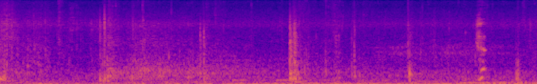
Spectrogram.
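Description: Punches land with heavy thuds during a brawl.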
